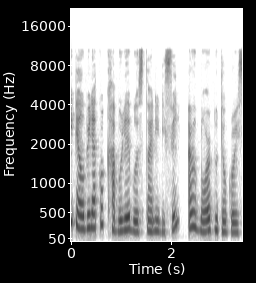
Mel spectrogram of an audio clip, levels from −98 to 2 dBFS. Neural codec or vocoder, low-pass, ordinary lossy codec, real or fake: autoencoder, 22.05 kHz, a latent of 192 numbers a frame, VITS, trained on one speaker; none; none; fake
